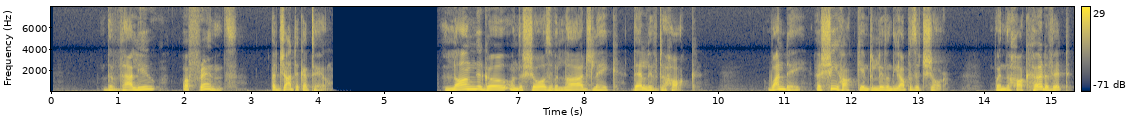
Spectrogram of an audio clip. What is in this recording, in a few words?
Narration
